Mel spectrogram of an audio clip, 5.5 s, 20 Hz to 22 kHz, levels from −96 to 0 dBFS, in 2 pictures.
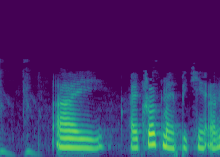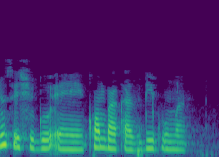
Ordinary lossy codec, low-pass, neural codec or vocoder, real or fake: MP3, 24 kbps; 5.4 kHz; codec, 16 kHz, 16 kbps, FreqCodec, larger model; fake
